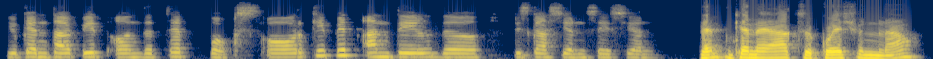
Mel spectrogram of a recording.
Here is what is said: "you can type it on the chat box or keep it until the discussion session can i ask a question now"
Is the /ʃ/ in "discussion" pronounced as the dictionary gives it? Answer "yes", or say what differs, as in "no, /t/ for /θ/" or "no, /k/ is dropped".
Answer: no, /s/ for /ʃ/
